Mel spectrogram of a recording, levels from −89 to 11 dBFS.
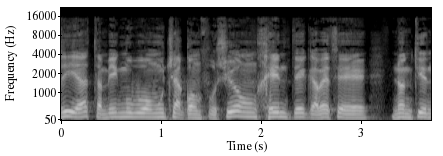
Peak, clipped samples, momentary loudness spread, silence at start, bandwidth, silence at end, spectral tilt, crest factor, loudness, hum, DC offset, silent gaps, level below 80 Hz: -6 dBFS; under 0.1%; 4 LU; 0 s; 15.5 kHz; 0 s; -5.5 dB/octave; 14 dB; -21 LUFS; none; under 0.1%; none; -62 dBFS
